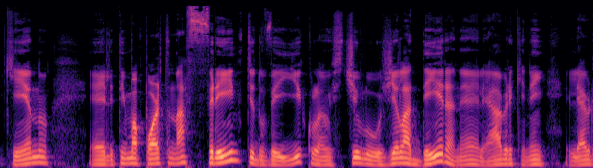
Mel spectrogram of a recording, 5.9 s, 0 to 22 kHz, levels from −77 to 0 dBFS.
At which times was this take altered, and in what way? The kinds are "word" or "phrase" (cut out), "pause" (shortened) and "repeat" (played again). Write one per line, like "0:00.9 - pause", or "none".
none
